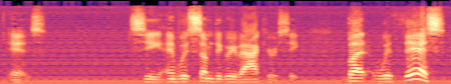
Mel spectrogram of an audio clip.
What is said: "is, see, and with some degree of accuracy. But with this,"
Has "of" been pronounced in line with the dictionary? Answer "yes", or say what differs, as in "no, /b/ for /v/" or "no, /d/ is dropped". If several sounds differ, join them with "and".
yes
